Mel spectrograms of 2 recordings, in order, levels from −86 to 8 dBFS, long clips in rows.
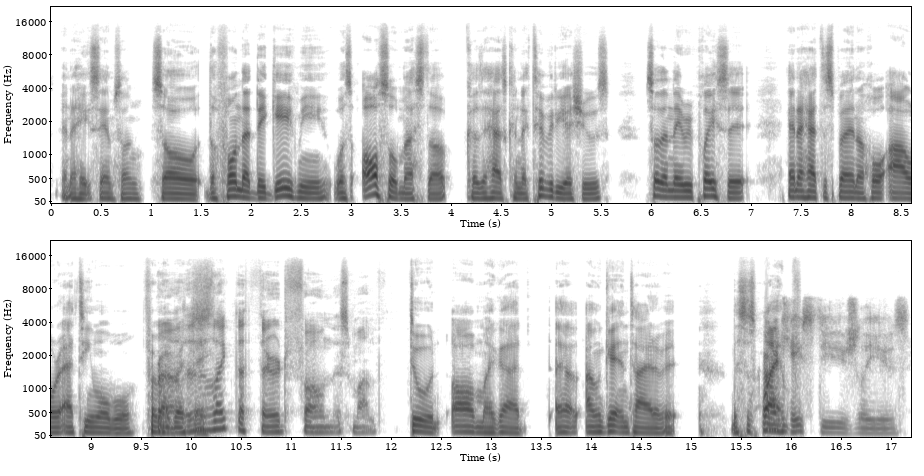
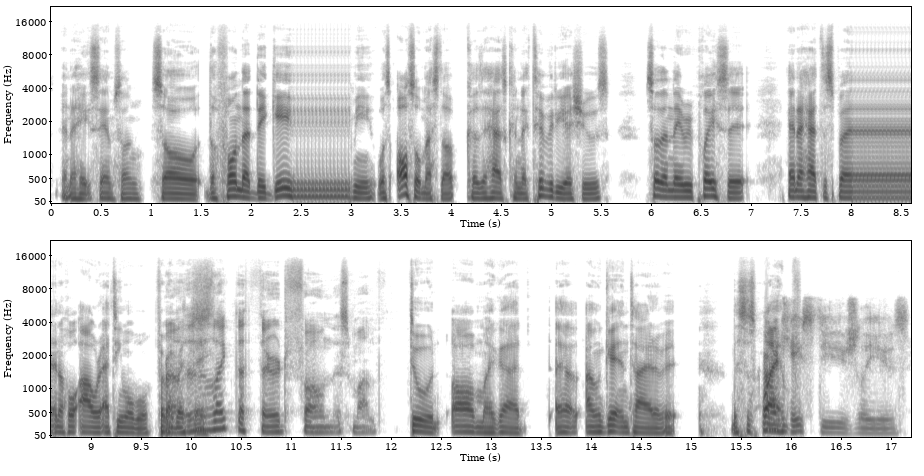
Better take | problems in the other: first | audio freezing; at 2.5 s for 0.5 s and at 8 s for 0.5 s

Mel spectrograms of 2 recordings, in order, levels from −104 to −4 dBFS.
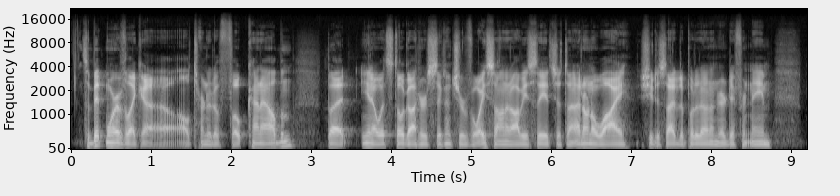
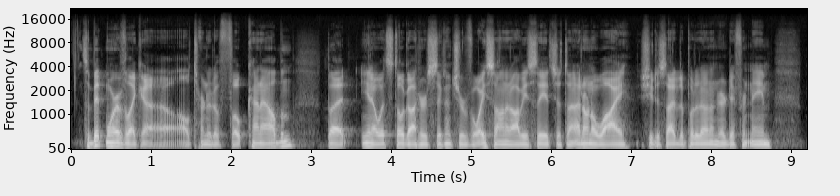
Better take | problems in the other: second | thin; very slightly; fading below 700 Hz

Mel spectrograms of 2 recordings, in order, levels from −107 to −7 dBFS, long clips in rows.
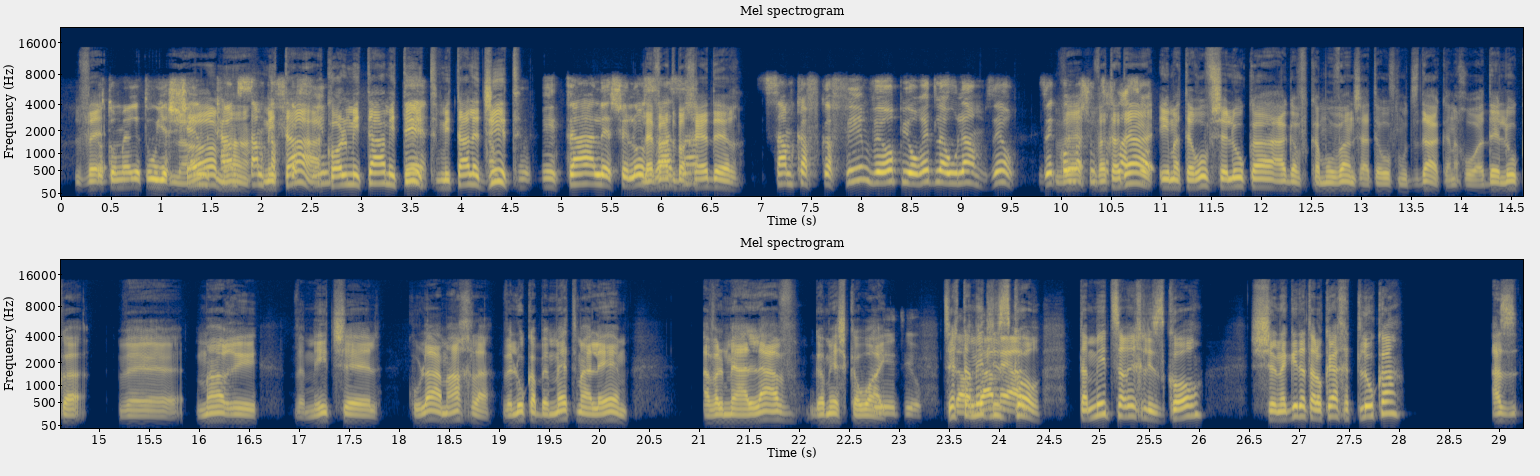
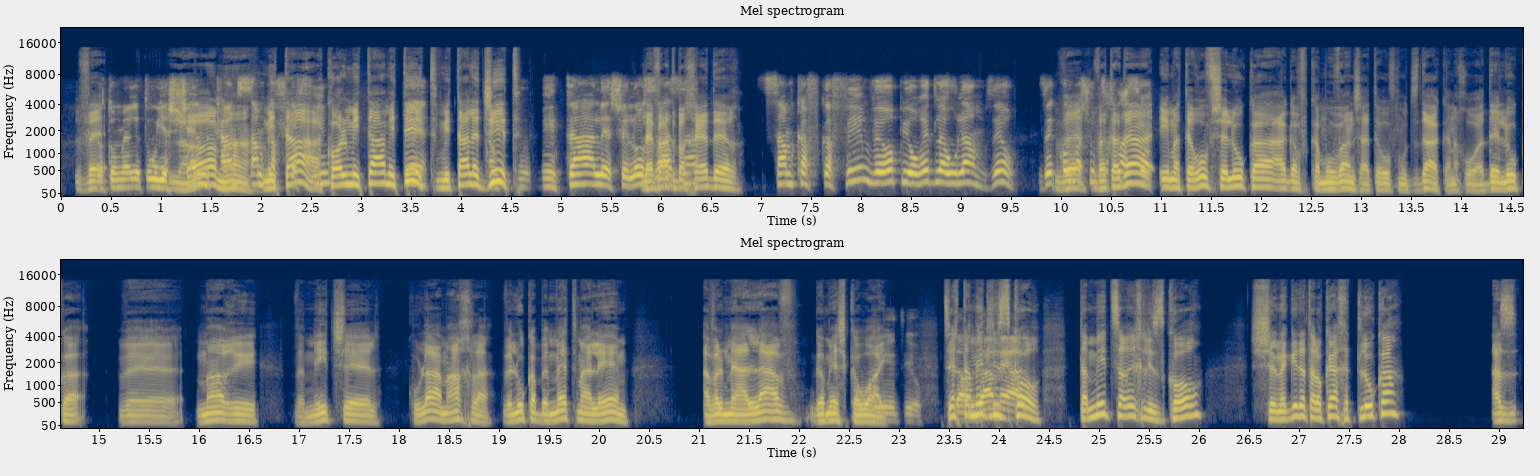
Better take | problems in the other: second | thin; very slightly; fading below 300 Hz

